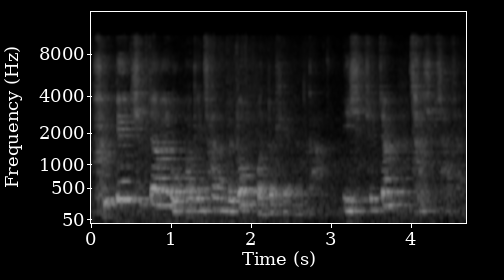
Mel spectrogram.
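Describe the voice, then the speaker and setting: Male pastor, high lively voice, preaching with questions to the pews; echoey church hall, mic at a distance. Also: brisk. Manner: animated preaching, asks the congregation questions. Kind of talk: sermon. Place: church sanctuary.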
